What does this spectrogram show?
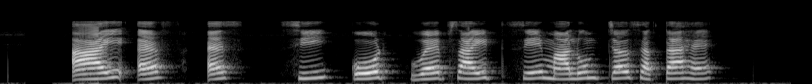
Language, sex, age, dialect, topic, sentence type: Hindi, female, 18-24, Garhwali, banking, statement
